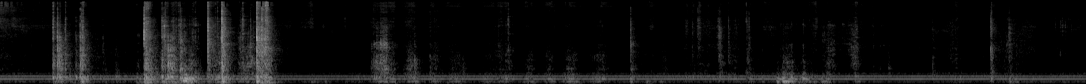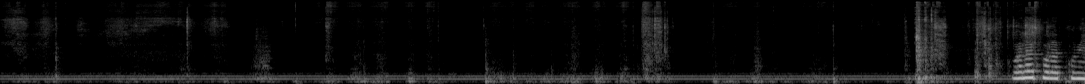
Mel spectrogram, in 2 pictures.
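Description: Paper is folded and creased for a scrapbook basket, with scattered close rubbing, tapping and crinkling amid a steady electrical hum, and a burst of handling near the start and end.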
